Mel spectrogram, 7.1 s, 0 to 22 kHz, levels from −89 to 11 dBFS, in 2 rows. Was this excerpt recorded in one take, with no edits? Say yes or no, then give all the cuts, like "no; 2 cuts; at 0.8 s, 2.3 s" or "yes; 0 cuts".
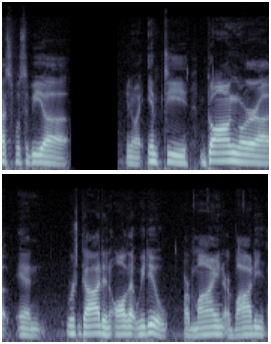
no; 3 cuts; at 2.6 s, 3.7 s, 4.6 s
